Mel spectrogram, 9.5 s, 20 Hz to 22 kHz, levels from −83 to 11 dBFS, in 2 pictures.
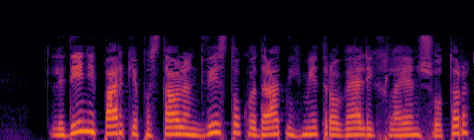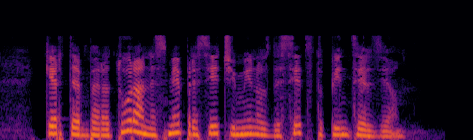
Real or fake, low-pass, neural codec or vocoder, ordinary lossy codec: real; 19.8 kHz; none; AAC, 24 kbps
